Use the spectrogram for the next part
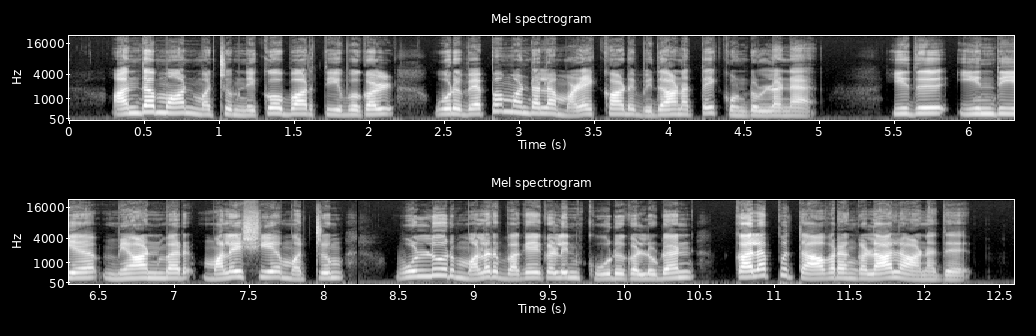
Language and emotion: Tamil, neutral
